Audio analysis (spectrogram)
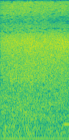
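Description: Sea waves off the coast at Aparri, a loud, close, continuous rushing of surf with no voices.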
